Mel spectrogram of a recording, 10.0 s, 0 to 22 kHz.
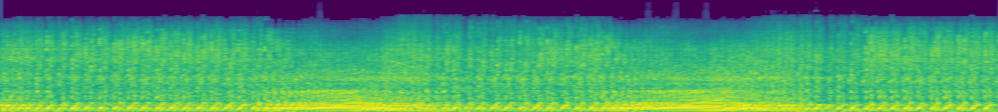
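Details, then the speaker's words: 1995 Yamaha Virago 1100 V-twin on half choke, after EGR/vacuum-line work: loud lumpy uneven beat surging and sagging with revs; ran better, owner suspects carbs not synced, not timing; uneven running. "sorry about that that was super loud makes me think the carbs aren't synced I don't think it's a timing issue"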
